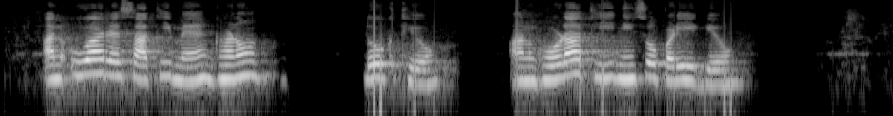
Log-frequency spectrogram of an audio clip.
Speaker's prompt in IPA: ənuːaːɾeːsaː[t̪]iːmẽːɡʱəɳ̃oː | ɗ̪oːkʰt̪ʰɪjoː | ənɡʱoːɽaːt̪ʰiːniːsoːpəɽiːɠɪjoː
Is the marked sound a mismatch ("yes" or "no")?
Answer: yes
